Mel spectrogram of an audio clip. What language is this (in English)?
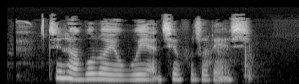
Chinese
